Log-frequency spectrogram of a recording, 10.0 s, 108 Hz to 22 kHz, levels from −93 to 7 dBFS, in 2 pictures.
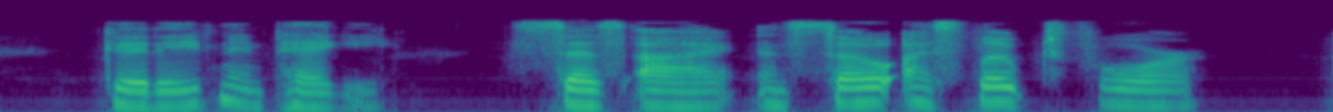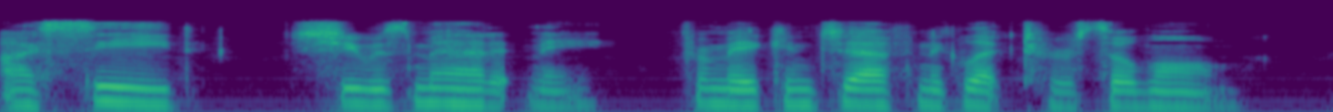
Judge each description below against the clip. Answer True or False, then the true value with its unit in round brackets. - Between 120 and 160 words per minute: True (150 wpm)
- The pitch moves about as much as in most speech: False (2.1 semitones)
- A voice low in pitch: False (155 Hz)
